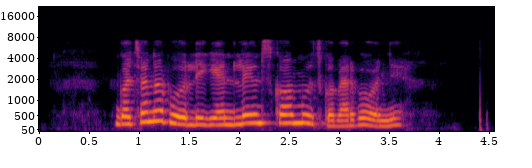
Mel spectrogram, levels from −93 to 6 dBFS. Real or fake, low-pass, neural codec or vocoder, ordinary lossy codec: fake; 7.2 kHz; codec, 16 kHz, 4.8 kbps, FACodec; none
